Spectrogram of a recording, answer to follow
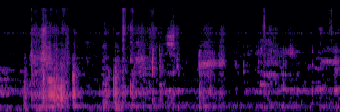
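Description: Near silence: faint room tone with a few soft rustles and clicks, the strongest in the first second.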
